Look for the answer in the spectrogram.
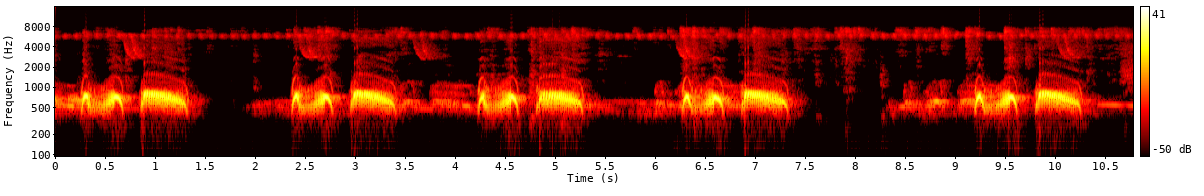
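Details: Albino white-mutant spotted dove repeating a cooing phrase about five times, each opening with two quick rising notes and ending in a fuller rolling coo, with a steady faint high tone behind.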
